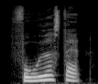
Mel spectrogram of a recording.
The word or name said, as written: foderstand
